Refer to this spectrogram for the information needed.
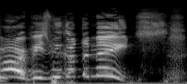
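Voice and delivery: high, slow shouted ad; yelled slogan. Acted. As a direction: drag out the yell. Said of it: "Just start yelling it".

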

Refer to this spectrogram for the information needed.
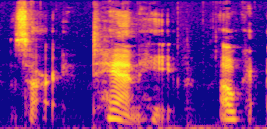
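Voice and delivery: plain reading voice

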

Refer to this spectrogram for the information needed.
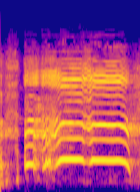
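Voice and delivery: high, drawn-out rooster crow; imitated cock-a-doodle cry, held long. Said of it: "we hear the Arakawa's rooster".

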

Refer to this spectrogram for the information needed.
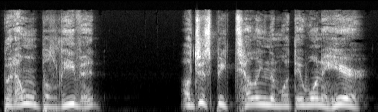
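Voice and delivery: a hint of a pleading shipmate; lightly voiced Jeffy.

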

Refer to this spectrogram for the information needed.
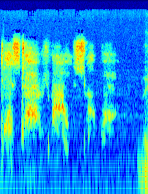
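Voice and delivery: very low, slow whispered rumble; Cave of Wonders voice. Retold or imitated. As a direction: rumble like a waking stone beast. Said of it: "impersonation of the Cave of Wonders".

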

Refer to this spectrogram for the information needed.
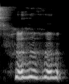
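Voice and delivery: a short pleased chortle; a quick amused laugh at the joke. Acted. David laughs at Nate calling the sub a turtle, a chortle. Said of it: "David chortled".

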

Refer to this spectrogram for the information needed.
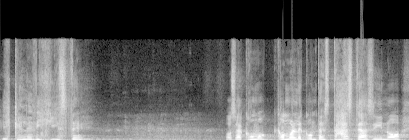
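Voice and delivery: asombro imitado, mucho más agudo; amiga asombrada. Retold or imitated. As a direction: imita a la amiga que no se lo cree. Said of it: "tu amiga hasta te dice". (amiga en el café, asombro exagerado)

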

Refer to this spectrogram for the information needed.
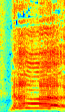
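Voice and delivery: put-on high, loud childish refusal; mock child wail. Dad imitates daughter balking at scooter, loud high wail.

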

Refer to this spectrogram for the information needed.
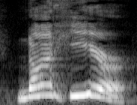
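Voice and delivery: high, loud frantic warning; warning shout. A narrator's reading. Annie waving off the wildebeest, warning shout. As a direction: shout to turn them away. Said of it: "she shouted".

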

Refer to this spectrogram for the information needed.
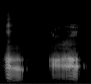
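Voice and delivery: talking with a phone in mouth; muffled sounds around a mouthful; mouth full. Real, not acted. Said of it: "How much of my phone ... fit in my mouth".

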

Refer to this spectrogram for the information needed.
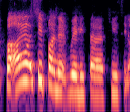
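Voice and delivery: normal talking voice

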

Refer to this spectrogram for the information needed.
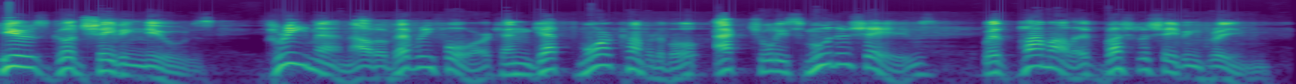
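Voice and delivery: usual speaking voice

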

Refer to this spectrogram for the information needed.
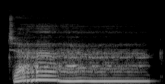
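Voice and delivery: long drawn-out, eerie moaning call; wailing phantom summons; ghostly moan. A narrator's reading. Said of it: "moaned a voice".

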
